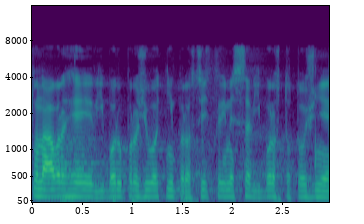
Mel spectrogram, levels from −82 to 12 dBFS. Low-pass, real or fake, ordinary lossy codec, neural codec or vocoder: 7.2 kHz; real; MP3, 96 kbps; none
